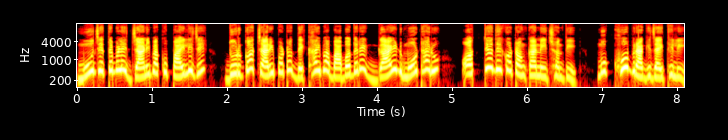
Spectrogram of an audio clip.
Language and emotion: Odia, angry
